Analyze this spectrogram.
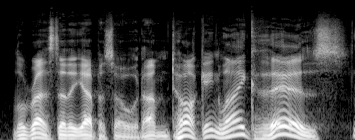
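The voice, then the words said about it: Exaggerated radio announcer voice. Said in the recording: “Radio voice.”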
